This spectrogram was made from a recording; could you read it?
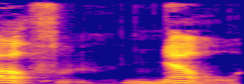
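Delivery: acted, held-back grossed-out sound. Retelling how an actor reacted to a pairing idea: imitating a restrained disgusted reaction. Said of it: "slightly restrained, but absolutely hilarious ew reactions".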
